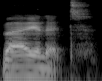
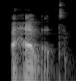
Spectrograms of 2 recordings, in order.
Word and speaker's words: Behelit: See, it's spelled there like Behelit. No EA or AE. Behelit.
